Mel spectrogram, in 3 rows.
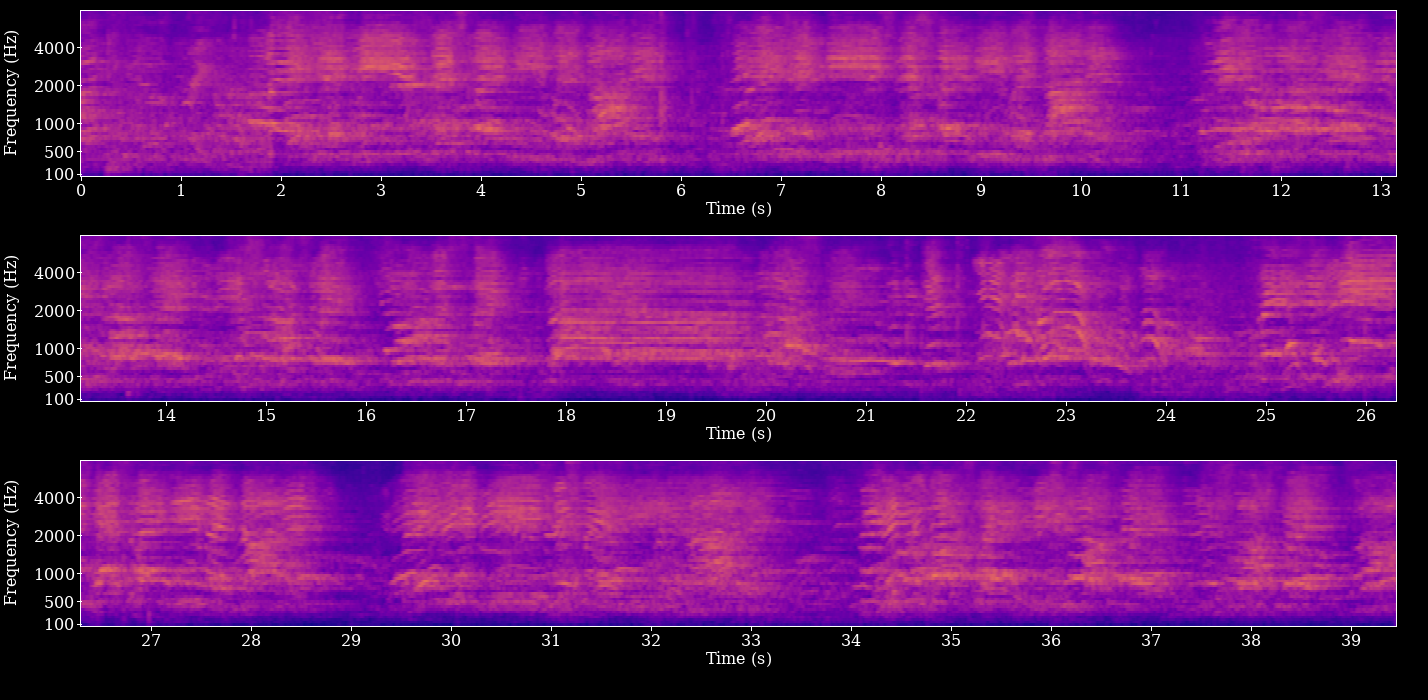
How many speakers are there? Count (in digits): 0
